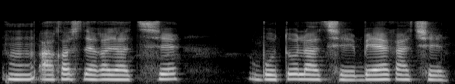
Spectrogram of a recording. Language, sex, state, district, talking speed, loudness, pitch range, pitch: Bengali, female, West Bengal, Paschim Medinipur, 120 wpm, -17 LUFS, 225-240 Hz, 230 Hz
